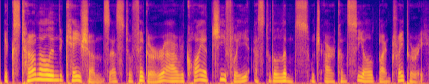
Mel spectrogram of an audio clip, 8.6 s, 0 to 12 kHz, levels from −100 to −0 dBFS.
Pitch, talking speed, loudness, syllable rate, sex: 140 Hz, 120 wpm, -17 LUFS, 4.1 syllables/s, male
